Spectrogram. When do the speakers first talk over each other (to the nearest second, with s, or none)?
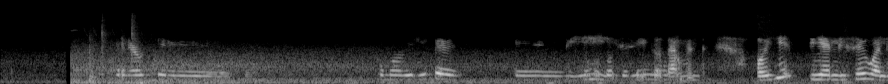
6 s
